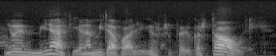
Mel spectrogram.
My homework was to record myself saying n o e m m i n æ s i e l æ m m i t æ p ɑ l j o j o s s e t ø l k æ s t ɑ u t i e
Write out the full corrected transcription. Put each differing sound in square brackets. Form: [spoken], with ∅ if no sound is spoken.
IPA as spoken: n o e m m i n æ [t] i e l æ m m i t æ p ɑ l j o j o s s e [p] ø l k æ s t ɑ u t i e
